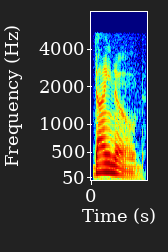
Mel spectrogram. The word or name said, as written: dynode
